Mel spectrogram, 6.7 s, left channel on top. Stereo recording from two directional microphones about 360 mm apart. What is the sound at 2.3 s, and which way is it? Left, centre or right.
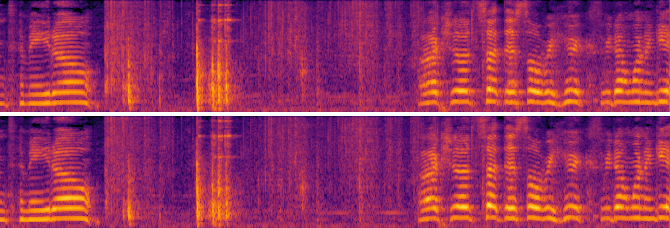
Chink, centre.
